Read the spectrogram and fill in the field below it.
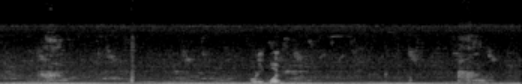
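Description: A man breathes out hard with effort, close by.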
